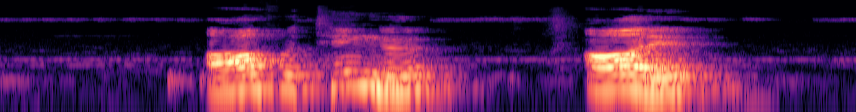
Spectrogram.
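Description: A man speaks calmly nearby, in short phrases.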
